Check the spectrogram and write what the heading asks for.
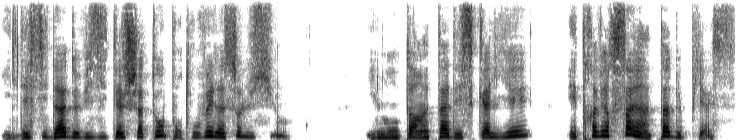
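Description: A woman reading a children's story aloud, expressive and measured. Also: mid-range voice, vocal fry, husky, dry recording, clean studio sound.

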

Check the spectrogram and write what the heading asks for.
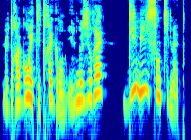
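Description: A woman reading a children's story aloud, expressive and measured. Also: medium pitch, slightly rough, no echo.

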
